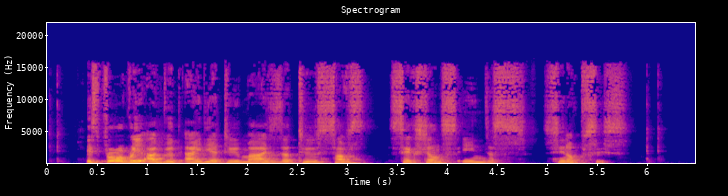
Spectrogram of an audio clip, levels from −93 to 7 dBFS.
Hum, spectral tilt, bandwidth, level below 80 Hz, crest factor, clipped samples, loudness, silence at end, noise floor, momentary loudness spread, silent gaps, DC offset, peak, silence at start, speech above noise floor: none; -5 dB/octave; 16 kHz; -58 dBFS; 20 dB; under 0.1%; -20 LUFS; 0.7 s; -56 dBFS; 16 LU; none; under 0.1%; -2 dBFS; 0.4 s; 36 dB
